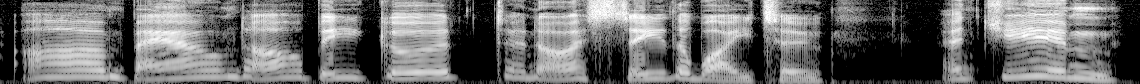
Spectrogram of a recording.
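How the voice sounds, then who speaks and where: A storybook castaway pirate, half crazed by solitude. The voice is high, bright and drawn out, swinging about as it rambles in rustic seafaring speech, sly, childlike and wheedling. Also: male voice, expressive, extremely slow, no echo, full character voice. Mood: rambling, pious.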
